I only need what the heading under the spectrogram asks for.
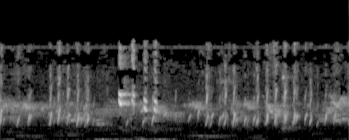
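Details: Goldfinch song for training: continuous fast, high twittering with a few piercing notes and faint low rumble in the background.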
